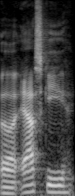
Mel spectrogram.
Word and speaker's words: ASCII: I'm going to mispronounce it, ASCII portraits, or do you say ASCII? – Oh, ASCII and ANSI, yeah.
